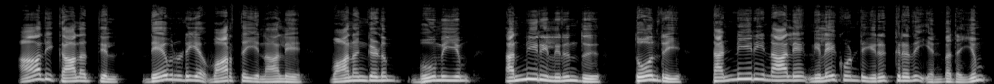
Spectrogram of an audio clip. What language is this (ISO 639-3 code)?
tam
